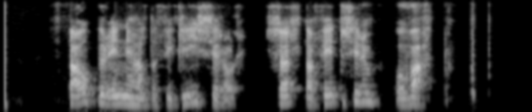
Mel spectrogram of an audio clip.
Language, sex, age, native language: Icelandic, male, 30-39, Icelandic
